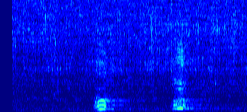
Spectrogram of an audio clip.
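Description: A dog barks twice, two short yelps, about a second in and again near the end.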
